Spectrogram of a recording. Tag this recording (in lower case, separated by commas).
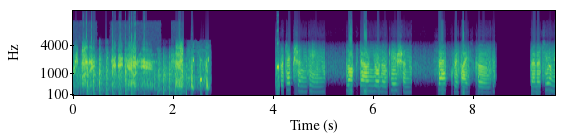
police radio chatter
